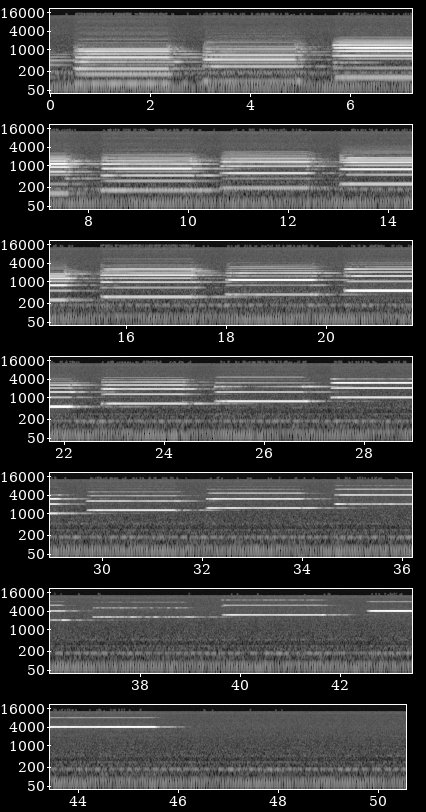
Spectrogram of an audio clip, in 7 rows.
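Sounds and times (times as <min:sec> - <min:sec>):
clarinet arpeggio: 0:00.5 - 0:34.4
organ stop: 0:00.5 - 0:34.9.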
